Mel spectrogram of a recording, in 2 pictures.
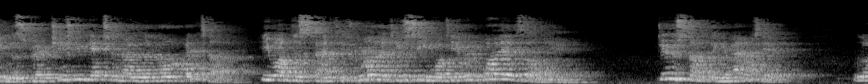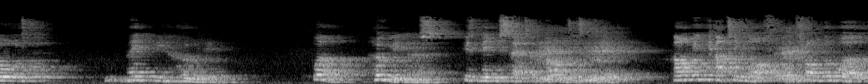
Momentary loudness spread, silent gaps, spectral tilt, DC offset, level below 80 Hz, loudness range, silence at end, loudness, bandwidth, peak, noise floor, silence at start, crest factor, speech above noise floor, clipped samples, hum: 11 LU; none; -4.5 dB/octave; under 0.1%; -54 dBFS; 4 LU; 0 s; -19 LUFS; 11 kHz; -2 dBFS; -53 dBFS; 0 s; 18 dB; 35 dB; under 0.1%; none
